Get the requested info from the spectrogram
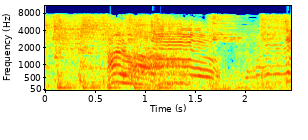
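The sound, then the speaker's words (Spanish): A goat bleats loudly, a quavering, wavering cry that rises and falls over a couple of seconds against a steady background hiss. “no me dejes la cabra en doble fila, que luego se la llevan.”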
